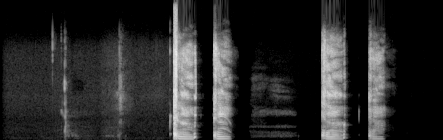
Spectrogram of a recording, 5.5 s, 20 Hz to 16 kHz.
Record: {"cough_length": "5.5 s", "cough_amplitude": 32768, "cough_signal_mean_std_ratio": 0.27, "survey_phase": "beta (2021-08-13 to 2022-03-07)", "age": "18-44", "gender": "Female", "wearing_mask": "No", "symptom_cough_any": true, "symptom_runny_or_blocked_nose": true, "symptom_sore_throat": true, "symptom_abdominal_pain": true, "symptom_diarrhoea": true, "symptom_fatigue": true, "symptom_fever_high_temperature": true, "smoker_status": "Ex-smoker", "respiratory_condition_asthma": false, "respiratory_condition_other": false, "recruitment_source": "Test and Trace", "submission_delay": "2 days", "covid_test_result": "Positive", "covid_test_method": "LFT"}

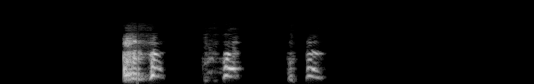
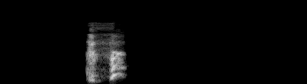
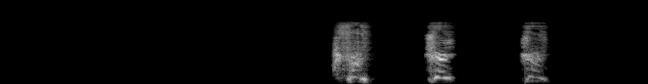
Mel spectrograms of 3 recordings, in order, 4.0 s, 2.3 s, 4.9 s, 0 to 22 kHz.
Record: {"three_cough_length": "4.0 s", "three_cough_amplitude": 10310, "three_cough_signal_mean_std_ratio": 0.25, "cough_length": "2.3 s", "cough_amplitude": 17387, "cough_signal_mean_std_ratio": 0.18, "exhalation_length": "4.9 s", "exhalation_amplitude": 7606, "exhalation_signal_mean_std_ratio": 0.22, "survey_phase": "beta (2021-08-13 to 2022-03-07)", "age": "65+", "gender": "Female", "wearing_mask": "No", "symptom_none": true, "smoker_status": "Never smoked", "respiratory_condition_asthma": false, "respiratory_condition_other": false, "recruitment_source": "REACT", "submission_delay": "1 day", "covid_test_result": "Negative", "covid_test_method": "RT-qPCR"}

